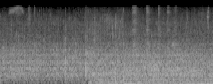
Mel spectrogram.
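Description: A pot of water with basmati rice boiling on an electric stove, a steady watery hiss, with a low hum coming in about halfway through.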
